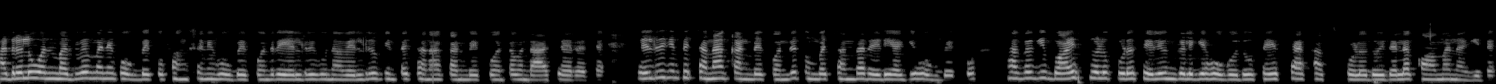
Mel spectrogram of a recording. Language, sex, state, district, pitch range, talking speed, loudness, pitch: Kannada, female, Karnataka, Shimoga, 225-260 Hz, 155 wpm, -26 LUFS, 245 Hz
